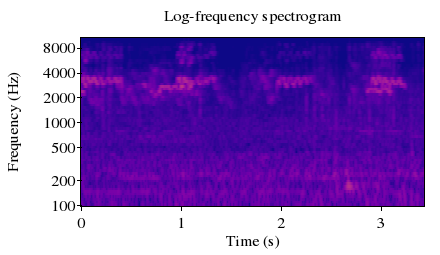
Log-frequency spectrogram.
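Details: Sixteen budgerigar chicks bred as a household hobby, heard as wavering, scratchy chirps repeated about once a second, some slurred up and down, over a soft background of more chatter.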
